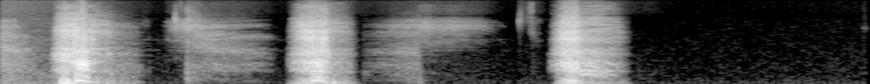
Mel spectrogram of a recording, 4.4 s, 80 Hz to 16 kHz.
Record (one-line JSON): {"exhalation_length": "4.4 s", "exhalation_amplitude": 32768, "exhalation_signal_mean_std_ratio": 0.3, "survey_phase": "beta (2021-08-13 to 2022-03-07)", "age": "18-44", "gender": "Female", "wearing_mask": "No", "symptom_fatigue": true, "symptom_onset": "13 days", "smoker_status": "Ex-smoker", "respiratory_condition_asthma": false, "respiratory_condition_other": false, "recruitment_source": "REACT", "submission_delay": "2 days", "covid_test_result": "Negative", "covid_test_method": "RT-qPCR", "influenza_a_test_result": "Negative", "influenza_b_test_result": "Negative"}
